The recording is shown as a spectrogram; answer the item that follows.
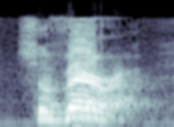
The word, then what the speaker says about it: Cervera: Looks like Cervera. Cervera. Thank you, Josh.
